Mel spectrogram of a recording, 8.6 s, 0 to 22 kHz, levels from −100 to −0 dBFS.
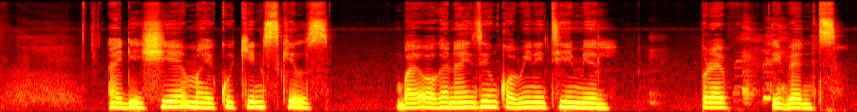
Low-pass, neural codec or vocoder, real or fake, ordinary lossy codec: none; none; real; none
